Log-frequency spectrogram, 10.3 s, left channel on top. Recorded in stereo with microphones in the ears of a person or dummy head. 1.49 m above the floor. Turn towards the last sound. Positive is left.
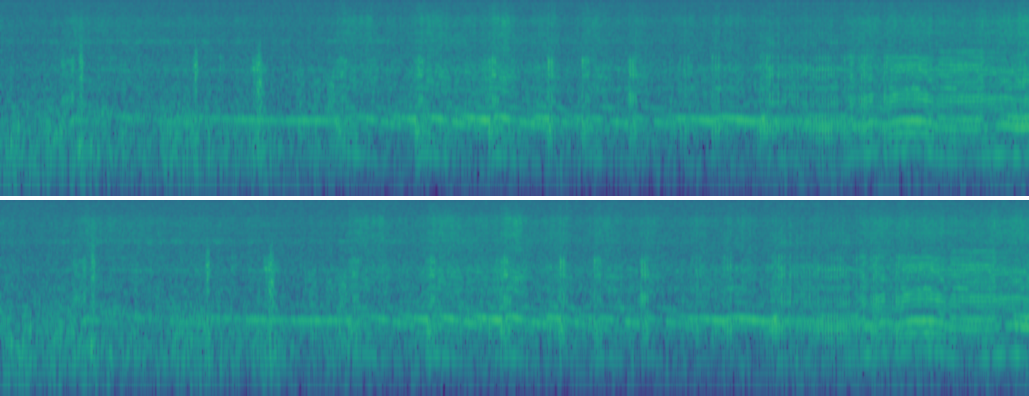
No sound to turn to.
